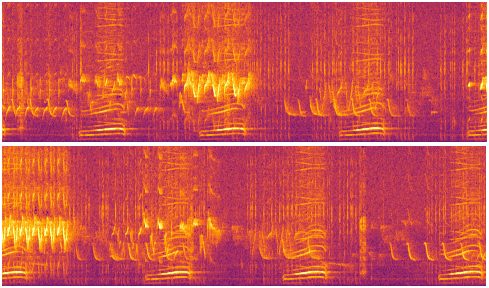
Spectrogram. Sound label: Satyr Tragopan Call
